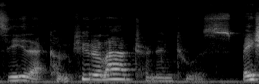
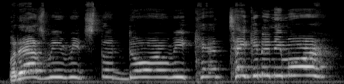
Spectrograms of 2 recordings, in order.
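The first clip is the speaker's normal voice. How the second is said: rising higher and higher with excitement; excited build; 11 semitones higher, 10 dB louder than usual. A narrator's reading. Children reaching the playground door, excited rising build. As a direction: burst out like kids who can't hold still.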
